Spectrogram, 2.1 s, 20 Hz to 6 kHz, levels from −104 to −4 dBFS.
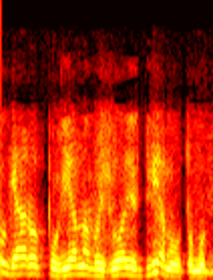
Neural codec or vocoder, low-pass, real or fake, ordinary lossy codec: vocoder, 24 kHz, 100 mel bands, Vocos; 5.4 kHz; fake; AAC, 24 kbps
